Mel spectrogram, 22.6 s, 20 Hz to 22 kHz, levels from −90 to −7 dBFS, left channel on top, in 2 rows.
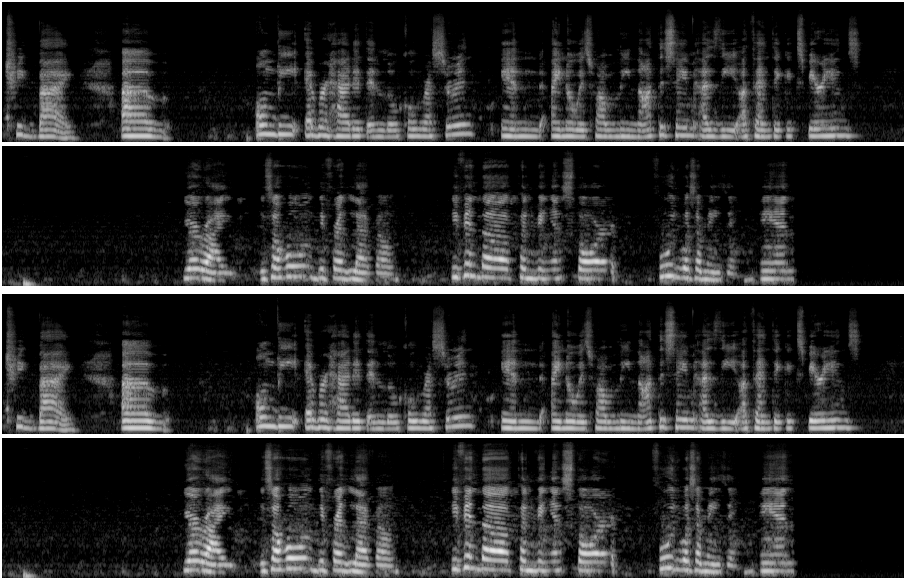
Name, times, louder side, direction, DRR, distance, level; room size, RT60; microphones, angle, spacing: voice 1, 0.0-2.1 3.2-5.9 6.2-10.7 11.5-11.6, right 2 dB, 5° left, 0.9 m, -32 dB
voice 2, 13.5-14.2 14.5-16.2 16.9-19.0 19.5-21.2, right 3 dB, 25° right, 0.4 m, -28 dB
5.1 x 2.4 x 3.7 m
head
